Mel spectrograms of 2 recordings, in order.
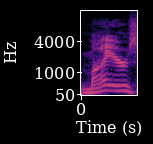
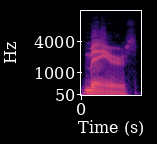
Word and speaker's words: Mayers: Jeff, is it Myers or Mayers? I have to ask. It's Mayers. It's Mayers.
